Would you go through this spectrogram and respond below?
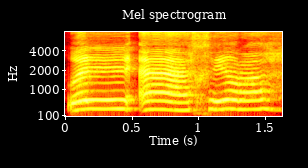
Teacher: താ മർബൂത്തയിൽ വഖഫ് ചെയ്യുമ്പോൾ ഹാ സുക്കൂനിൻ്റെ സൗണ്ട് കൊടുത്തിട്ടാണ് വഖഫ് ചെയ്യുക. വൽ ആഖിറത്ത് എന്ന് പറഞ്ഞിട്ട് നമ്മൾ സുക്കൂന് കൊടുത്തിട്ട് വഖഫ് ചെയ്യരുത്.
